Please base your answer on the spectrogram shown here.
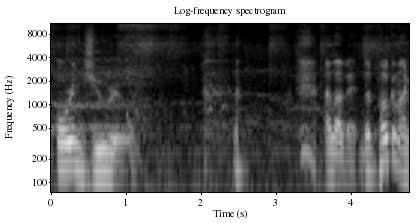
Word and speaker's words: Oranguru: of them yes oranguru oranguru hey abdllah it's pronounced oranguru I love it the Pokemon Community is so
